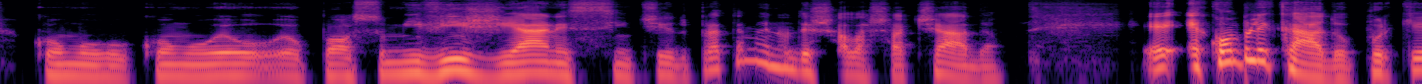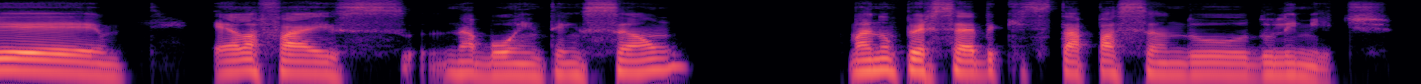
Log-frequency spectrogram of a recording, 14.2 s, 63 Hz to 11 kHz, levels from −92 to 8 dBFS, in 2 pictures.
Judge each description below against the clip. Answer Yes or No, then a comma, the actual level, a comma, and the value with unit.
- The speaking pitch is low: Yes, low, 115 Hz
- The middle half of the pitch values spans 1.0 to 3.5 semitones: No, average, 4.1 semitones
